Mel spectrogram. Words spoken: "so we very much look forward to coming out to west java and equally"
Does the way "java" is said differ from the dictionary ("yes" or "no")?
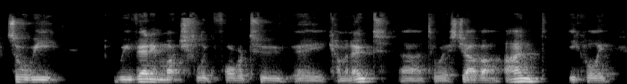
no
